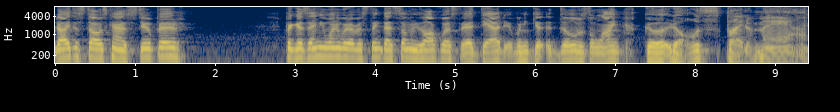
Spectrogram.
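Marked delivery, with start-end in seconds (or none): 7.4-9.4 put-on very low, obviously evil, sinister voice. Quoting a villain's line from a film: imitating a creepy, evil line delivery. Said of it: "sounds obviously evil how he says it".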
